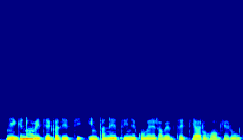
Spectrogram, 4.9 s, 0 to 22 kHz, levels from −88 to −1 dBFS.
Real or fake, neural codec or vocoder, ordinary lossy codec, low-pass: real; none; none; 3.6 kHz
